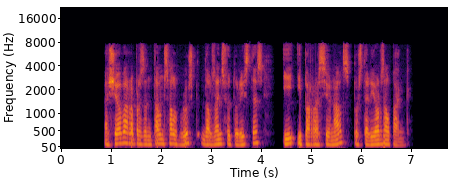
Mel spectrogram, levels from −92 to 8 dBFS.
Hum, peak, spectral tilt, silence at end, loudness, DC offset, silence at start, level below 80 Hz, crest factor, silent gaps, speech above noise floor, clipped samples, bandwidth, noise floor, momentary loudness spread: none; -2 dBFS; -4 dB/octave; 0.8 s; -20 LUFS; under 0.1%; 0.85 s; -48 dBFS; 18 dB; 4.35-4.39 s; over 70 dB; under 0.1%; 8.2 kHz; under -90 dBFS; 8 LU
